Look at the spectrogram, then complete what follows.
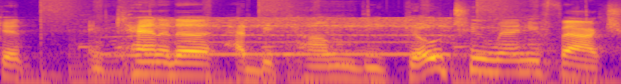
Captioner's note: horn blares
